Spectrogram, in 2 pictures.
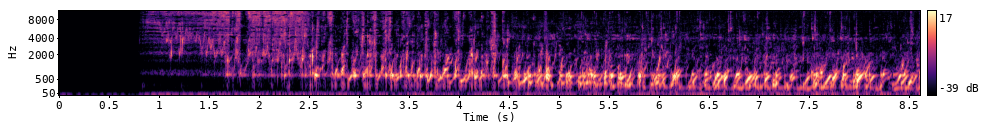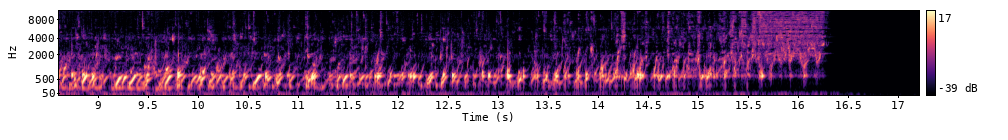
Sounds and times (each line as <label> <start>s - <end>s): Bubbles Descend & Ascend 0.9s - 16.2s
